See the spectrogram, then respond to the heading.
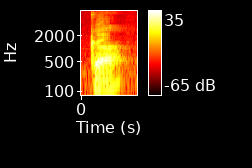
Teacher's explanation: Ka, where the constriction is at the velum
